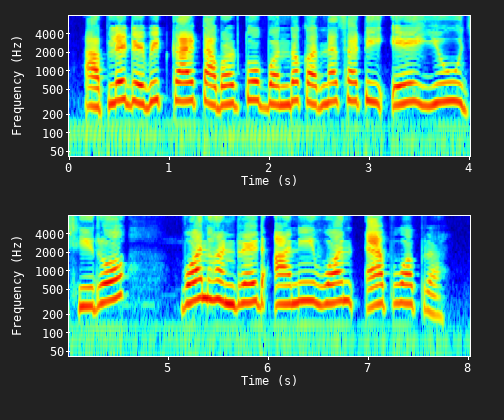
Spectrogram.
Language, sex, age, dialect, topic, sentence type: Marathi, female, 25-30, Varhadi, banking, statement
